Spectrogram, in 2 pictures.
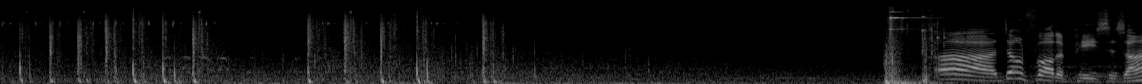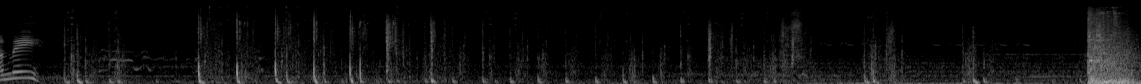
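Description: Footsteps tap quickly on stone floors.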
